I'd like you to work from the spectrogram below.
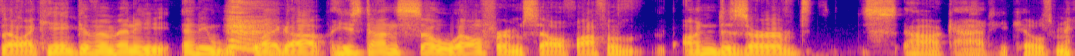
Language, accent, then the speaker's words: English; Miami, Florida, United States; I'm from Miami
